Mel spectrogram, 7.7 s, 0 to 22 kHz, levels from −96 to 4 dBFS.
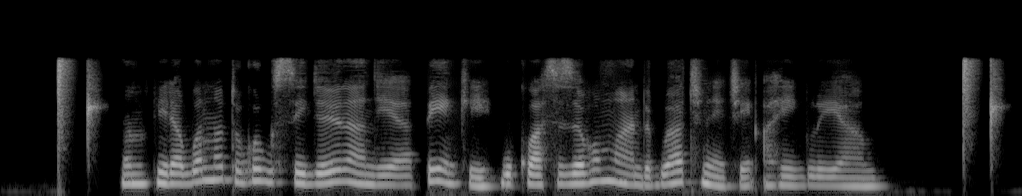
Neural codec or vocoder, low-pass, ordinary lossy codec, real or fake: codec, 16 kHz, 1 kbps, X-Codec, HuBERT features, trained on balanced general audio; 7.2 kHz; none; fake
